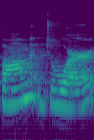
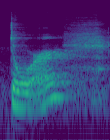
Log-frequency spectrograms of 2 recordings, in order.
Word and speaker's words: Balm D'Or: It is called Balm D'Or, and that's how you pronounce it, D'Or.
